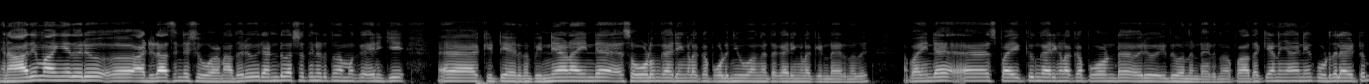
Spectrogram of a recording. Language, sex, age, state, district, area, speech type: Malayalam, male, 45-60, Kerala, Kozhikode, urban, spontaneous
